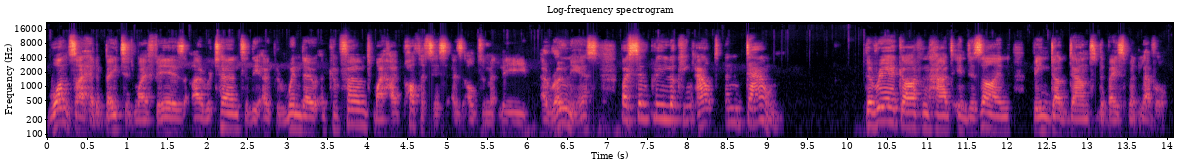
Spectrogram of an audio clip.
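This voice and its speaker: An actor playing an anxious, genteel British gentleman who recounts a ghost story in formal, ornate, theatrical phrases. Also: mid-range voice, expressive, moderate pace, natural voice, rough recording. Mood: fearful, suspenseful. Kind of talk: audio drama storytelling, period ghost tale.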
